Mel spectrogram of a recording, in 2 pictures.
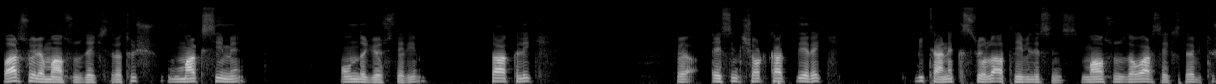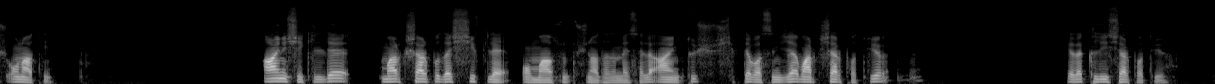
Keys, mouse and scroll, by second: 1.1 middle click, 1.4 scroll up 2, 2.1 middle click, 2.7 click, 3.2 click, 3.4-13.5 right drag, 13.5 scroll down 2, 13.6 middle click, 13.9-14.9 scroll up 2, 14.0 middle click, 14.9-16.3 scroll up 1, 16.3-24.0 scroll up 1, 24.0 scroll down 5, 24.2 middle click.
